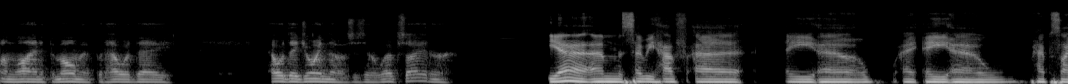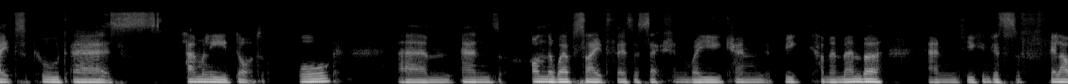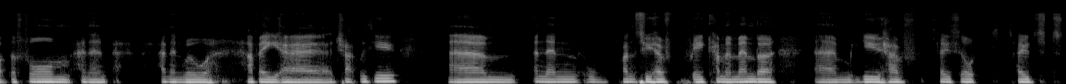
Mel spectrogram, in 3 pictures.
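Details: Stuttering in an adult man who has stuttered since childhood and had group speech therapy.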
